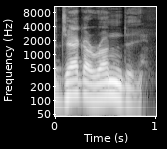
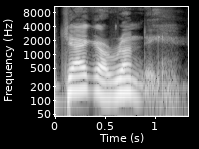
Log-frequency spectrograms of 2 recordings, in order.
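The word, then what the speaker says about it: jaguarundi: and there's a bobcat siiz feline how you pronounce that Martin the Jagger rundi the Jager rundi the species is almost extinct in the United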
